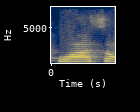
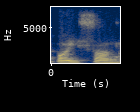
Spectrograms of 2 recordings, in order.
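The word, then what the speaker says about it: Poisson: yang terakhir ada wasong bacanya puasa ya bukan Poison soalnya dia orang Perancis bukan orang Inggris nah yel akan kita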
